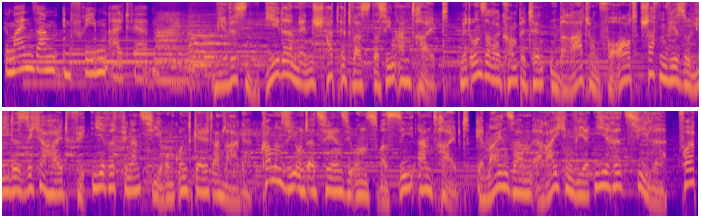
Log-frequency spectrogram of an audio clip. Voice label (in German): werblich mix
